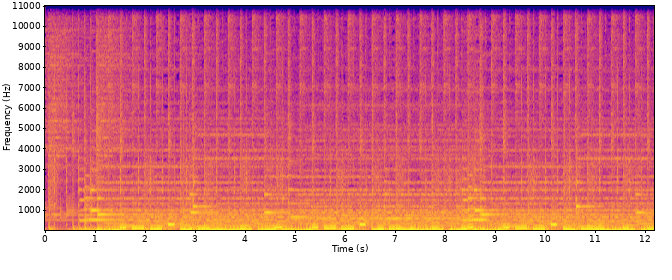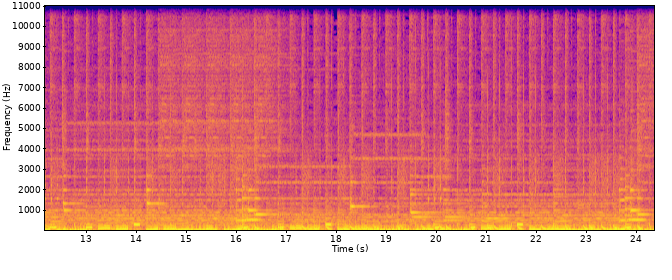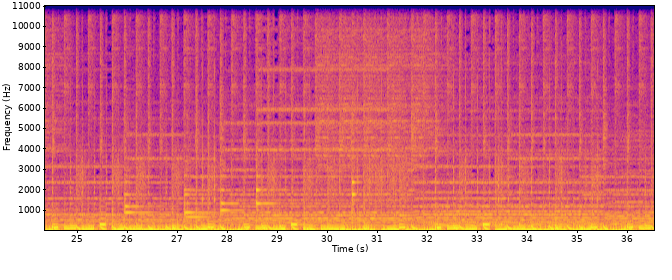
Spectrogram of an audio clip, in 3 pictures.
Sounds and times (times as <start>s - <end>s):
Soul music: 0.0s - 36.5s
Soundtrack music: 0.0s - 36.5s.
